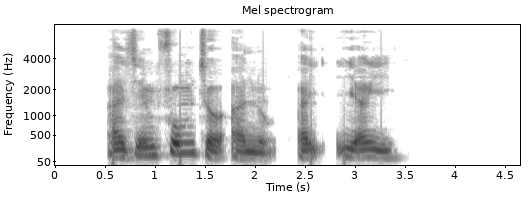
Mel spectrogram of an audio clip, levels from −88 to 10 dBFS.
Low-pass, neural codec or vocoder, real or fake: 7.2 kHz; none; real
